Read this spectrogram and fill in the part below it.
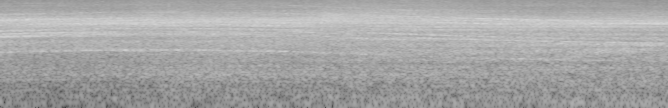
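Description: The turbofan engines of a four-engine military jet transport whine as it taxis.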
